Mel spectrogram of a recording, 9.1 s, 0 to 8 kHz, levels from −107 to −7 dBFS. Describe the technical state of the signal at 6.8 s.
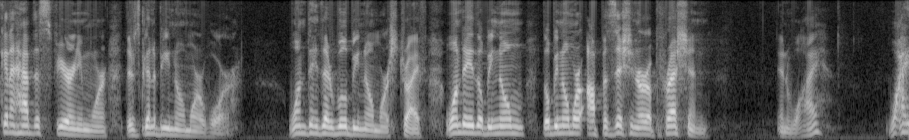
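At 6.8 s, as throughout the clip, the resampler is restarted on every block: each 20 ms chunk is converted in isolation, which fits a 44.1 kHz to 16 kHz conversion, leaving a small error at every block edge. These edge errors recur at 50 Hz, heard as a buzz riding under the speech.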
